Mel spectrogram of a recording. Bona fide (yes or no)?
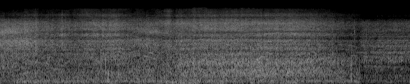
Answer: yes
